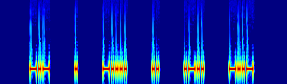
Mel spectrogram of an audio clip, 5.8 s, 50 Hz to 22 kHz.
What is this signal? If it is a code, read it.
Morse code, heard as a keyed tone, about 28 wpm, spaced as for 13 wpm, 700 Hz. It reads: KE6ILX
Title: USA Call Signs - 6 Characters - 4x Character Spacing - 28wpm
